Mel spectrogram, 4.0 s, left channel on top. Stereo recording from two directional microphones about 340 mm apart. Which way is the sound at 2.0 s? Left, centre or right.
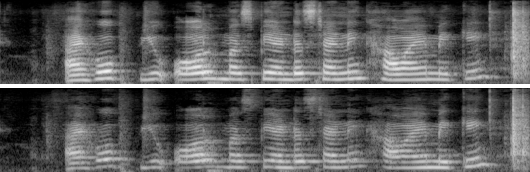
Left.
